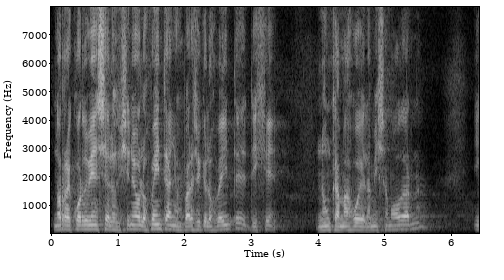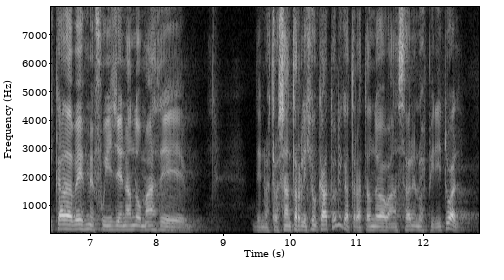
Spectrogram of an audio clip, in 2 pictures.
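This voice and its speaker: Argentine priest in a reverberant hall. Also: male voice, medium pitch, moderate pace, warm tone. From Córdoba, Argentina. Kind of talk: conversational storytelling in an interview.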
